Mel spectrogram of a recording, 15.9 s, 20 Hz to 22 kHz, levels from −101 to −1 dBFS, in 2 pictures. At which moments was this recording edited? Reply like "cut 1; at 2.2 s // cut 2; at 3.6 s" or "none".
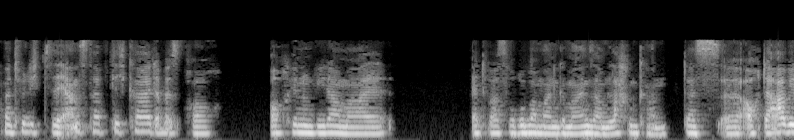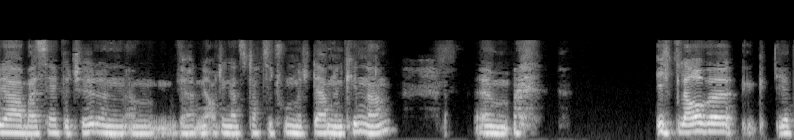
cut 1; at 6.7 s // cut 2; at 12.6 s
